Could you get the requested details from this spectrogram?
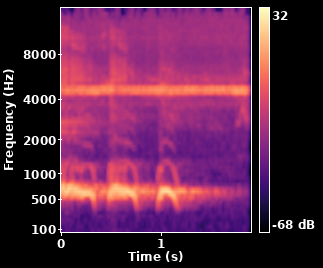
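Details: Spotted dove used as a decoy to call in wild birds, cooing loudly: three short, rounded, hoarse coo notes in quick succession, then fading, with a constant thin high-pitched whine behind.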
